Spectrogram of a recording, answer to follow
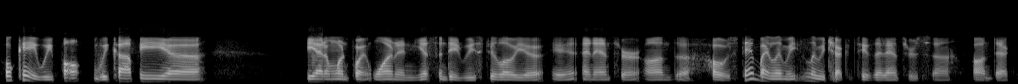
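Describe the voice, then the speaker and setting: A man at mission control answering the crew over a space-to-ground radio link in calm, procedural talk. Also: medium pitch, fairly quick, no room sound. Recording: dull, muffled radio transmission.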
